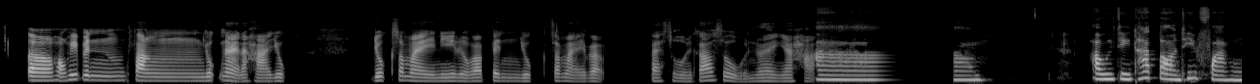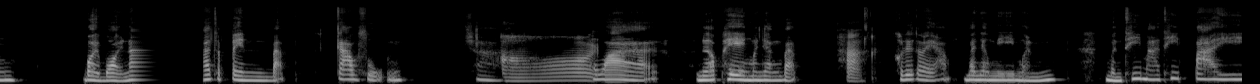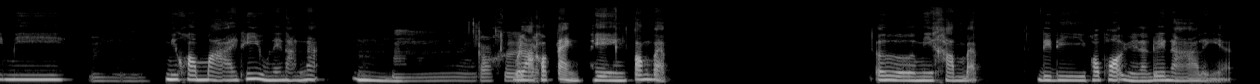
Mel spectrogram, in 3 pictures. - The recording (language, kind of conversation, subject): Thai, unstructured, ทำไมบางเพลงถึงติดหูและทำให้เราฟังซ้ำได้ไม่เบื่อ?
- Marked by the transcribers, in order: static; tapping; other background noise; distorted speech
